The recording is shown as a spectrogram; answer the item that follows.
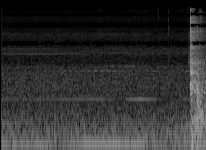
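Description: A steady low hum, with a faint higher tone briefly joining it, then a sudden loud rush of noise near the end.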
